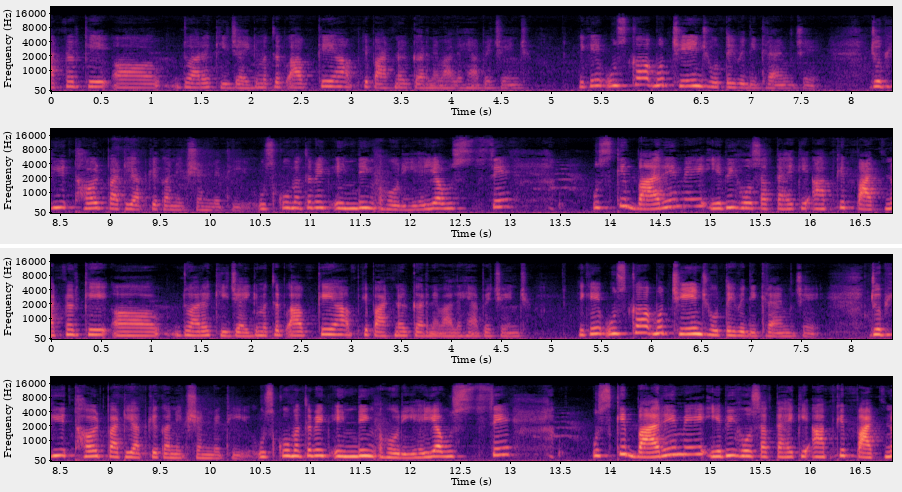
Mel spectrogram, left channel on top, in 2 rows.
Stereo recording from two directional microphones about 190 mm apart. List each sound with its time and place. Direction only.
0.0 s speech: 50° right (ahead or behind)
